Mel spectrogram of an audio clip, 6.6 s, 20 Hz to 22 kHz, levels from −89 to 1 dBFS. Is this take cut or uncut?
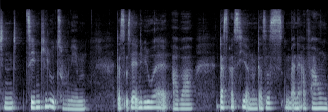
cut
